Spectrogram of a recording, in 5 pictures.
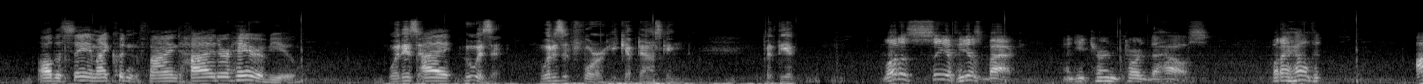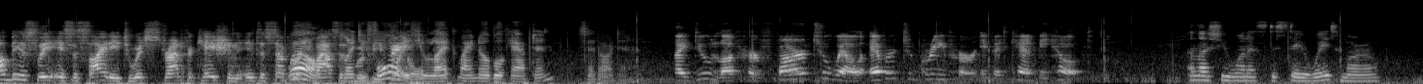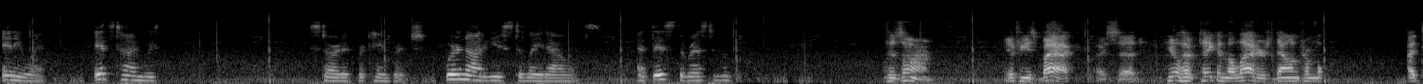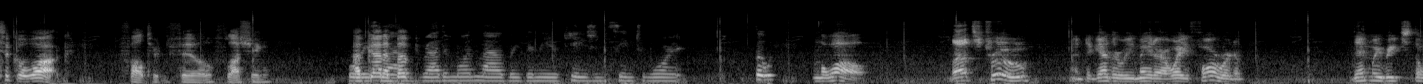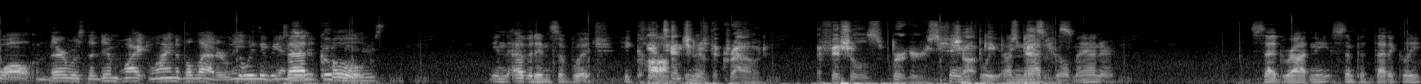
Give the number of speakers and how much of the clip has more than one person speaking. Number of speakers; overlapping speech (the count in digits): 7, about 9%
